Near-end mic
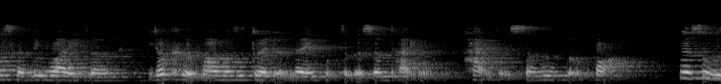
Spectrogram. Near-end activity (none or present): none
